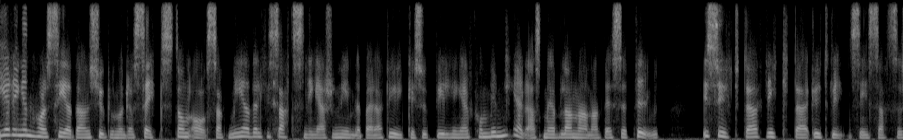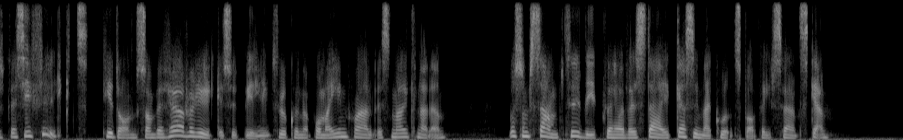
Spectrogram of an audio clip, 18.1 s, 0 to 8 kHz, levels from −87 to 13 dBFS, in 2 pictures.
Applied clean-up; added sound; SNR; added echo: neural diffusion model UNIVERSE++.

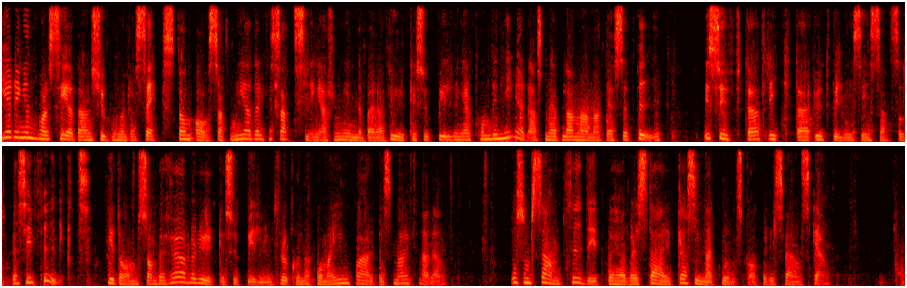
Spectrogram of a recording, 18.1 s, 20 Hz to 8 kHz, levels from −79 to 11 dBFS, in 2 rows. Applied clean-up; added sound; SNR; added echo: neural mask model RNNoise.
